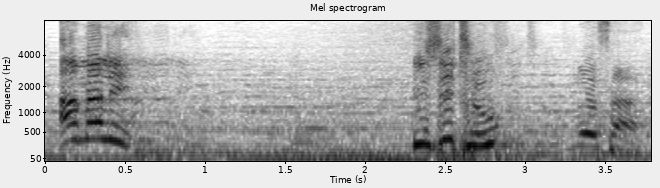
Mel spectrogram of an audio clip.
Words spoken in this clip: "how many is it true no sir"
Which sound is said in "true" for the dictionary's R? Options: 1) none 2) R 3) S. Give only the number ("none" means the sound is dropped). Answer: 1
